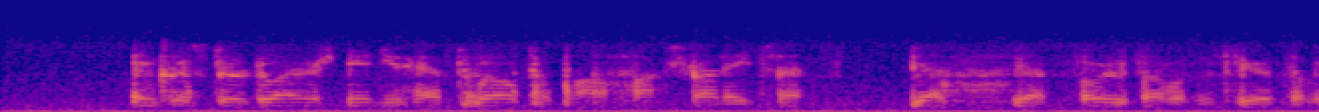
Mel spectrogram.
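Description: A voice talking over the spacewalk's radio link, thin and band-limited like a radio transmission, with a short pause about four seconds in.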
